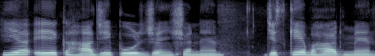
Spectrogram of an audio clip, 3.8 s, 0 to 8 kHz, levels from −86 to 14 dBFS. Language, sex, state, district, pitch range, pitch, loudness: Hindi, female, Himachal Pradesh, Shimla, 210-255 Hz, 230 Hz, -15 LUFS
